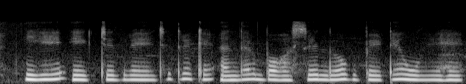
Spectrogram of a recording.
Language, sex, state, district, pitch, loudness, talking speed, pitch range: Hindi, female, Madhya Pradesh, Bhopal, 220 Hz, -14 LUFS, 165 wpm, 210-230 Hz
